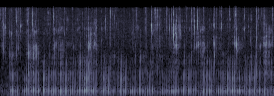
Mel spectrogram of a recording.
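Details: Tiny kitten purring while eating chicken and beef: a continuous low, throbbing rumble in rhythmic pulses, broken now and then by soft chewing clicks and small licking sounds.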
